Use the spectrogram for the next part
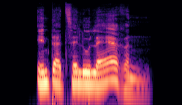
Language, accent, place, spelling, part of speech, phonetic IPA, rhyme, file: German, Germany, Berlin, interzellulären, adjective, [ˌɪntɐt͡sɛluˈlɛːʁən], -ɛːʁən, De-interzellulären.ogg
- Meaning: inflection of interzellulär: 1. strong genitive masculine/neuter singular 2. weak/mixed genitive/dative all-gender singular 3. strong/weak/mixed accusative masculine singular 4. strong dative plural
